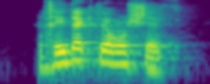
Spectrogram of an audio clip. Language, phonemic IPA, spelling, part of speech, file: French, /ʁe.dak.tœ.ʁ‿ɑ̃ ʃɛf/, rédacteur en chef, noun, LL-Q150 (fra)-rédacteur en chef.wav
- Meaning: editor-in-chief, chief editor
